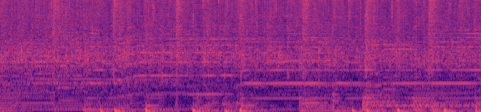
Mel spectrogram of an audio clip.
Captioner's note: applause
